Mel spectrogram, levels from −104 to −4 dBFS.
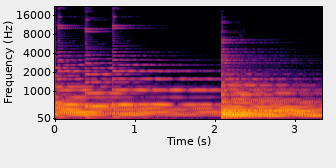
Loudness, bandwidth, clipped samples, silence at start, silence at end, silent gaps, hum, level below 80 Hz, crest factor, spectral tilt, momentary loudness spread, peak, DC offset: -29 LUFS; 16 kHz; under 0.1%; 0 s; 0 s; none; none; -60 dBFS; 16 dB; -8.5 dB/octave; 14 LU; -12 dBFS; under 0.1%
